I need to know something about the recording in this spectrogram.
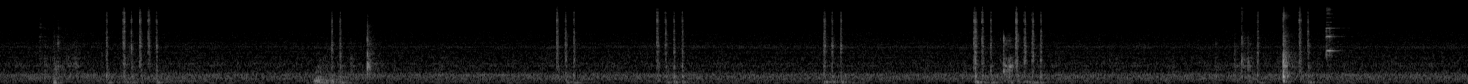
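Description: Hard plastic clicking and clattering in short clusters of sharp clicks, every second or two, as a toy quadcopter's remote controller and parts are handled on a table. A short electronic beep sounds near the end.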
